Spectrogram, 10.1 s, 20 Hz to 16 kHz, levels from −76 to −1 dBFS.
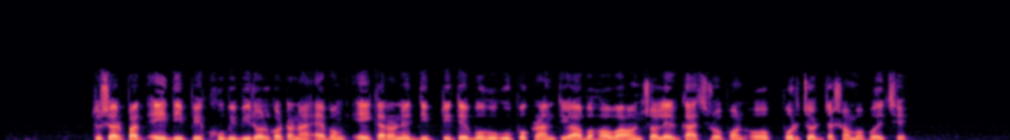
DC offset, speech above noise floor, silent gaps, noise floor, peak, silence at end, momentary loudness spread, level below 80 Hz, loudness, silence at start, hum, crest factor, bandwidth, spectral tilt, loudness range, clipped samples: under 0.1%; 49 dB; none; -67 dBFS; -2 dBFS; 1.05 s; 6 LU; -56 dBFS; -19 LUFS; 0.95 s; none; 16 dB; 8.2 kHz; -5.5 dB/octave; 3 LU; under 0.1%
